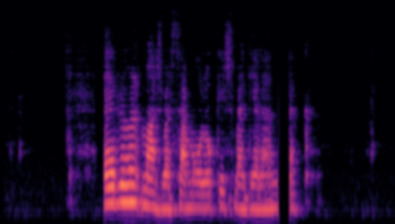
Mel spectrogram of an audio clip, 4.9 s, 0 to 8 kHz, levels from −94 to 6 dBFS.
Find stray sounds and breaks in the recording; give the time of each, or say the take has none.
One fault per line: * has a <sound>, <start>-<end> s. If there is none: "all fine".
* has a dropout, 3.5-3.6 s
